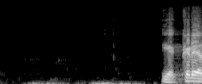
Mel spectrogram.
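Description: A short pause in a man's speech, holding only a faint low rumble, then his voice starts again about a second and a half in.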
